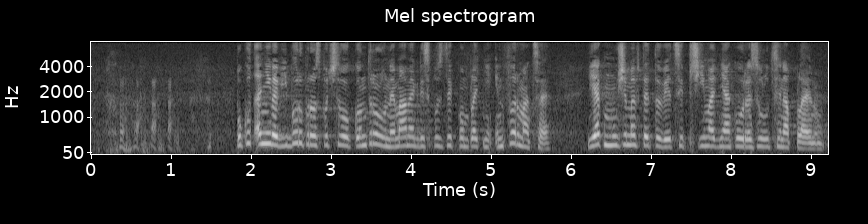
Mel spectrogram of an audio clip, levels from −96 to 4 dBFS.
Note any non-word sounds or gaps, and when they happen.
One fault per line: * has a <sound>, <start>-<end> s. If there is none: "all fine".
* has a laugh, 0.1-1.6 s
